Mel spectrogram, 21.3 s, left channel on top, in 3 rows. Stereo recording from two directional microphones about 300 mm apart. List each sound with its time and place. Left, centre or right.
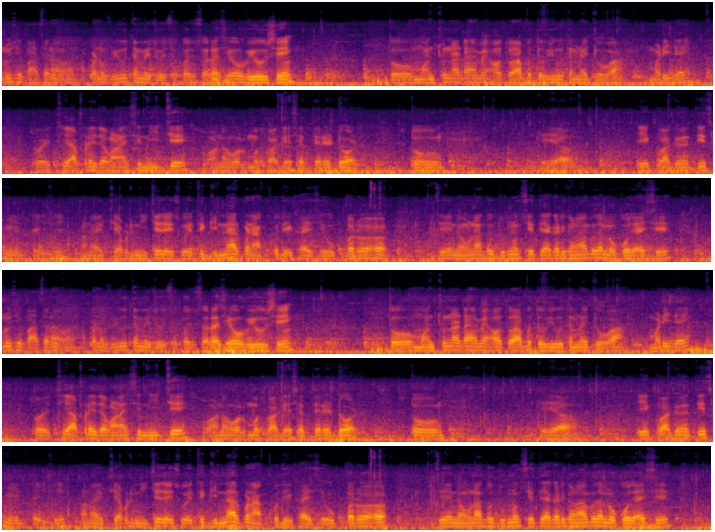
1.3 s speech: centre
2.0 s speech: right
2.4 s speech: centre
3.8 s speech: centre
12.5 s speech: centre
